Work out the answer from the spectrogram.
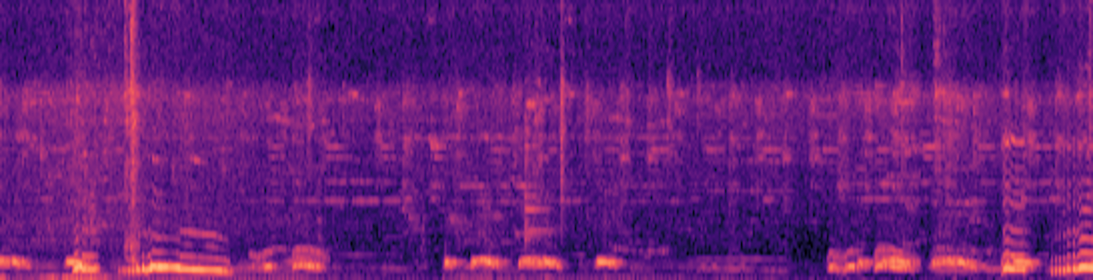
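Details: Collared dove (puter) in loud bekur style, used as a lure to make other doves sing: deep mid-pitched coos in short bursts and longer falling notes, with a low steady hum underneath and gaps of silence between phrases.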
